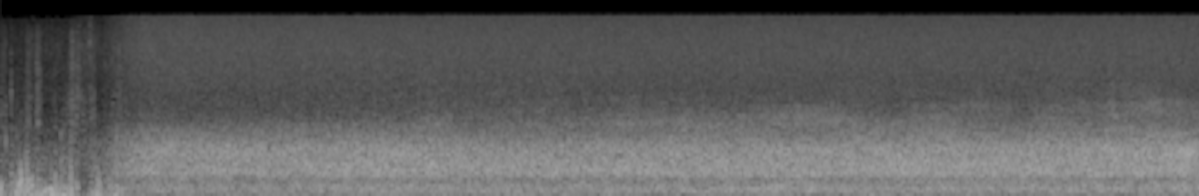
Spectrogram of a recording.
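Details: Steady broadband rumble like a passing vehicle or aircraft, with wind on the microphone, follows a short burst of handling noise; no animal sound.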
